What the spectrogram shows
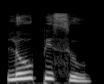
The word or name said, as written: ಲಿಪಿಸು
